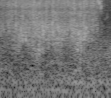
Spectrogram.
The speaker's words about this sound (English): Nestor de Buen pours a bucket of water on a parking lot made of Ecocreto. The water disappears instantly, leaving behind just a small wet stain.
